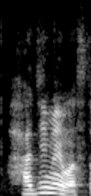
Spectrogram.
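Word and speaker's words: はじめまして: না ইয়ে অর্থ না ওকে তারপর হচ্ছে গিয়ে হা জি মে মাশি তে হাজিমে মাসতে অর্থ কি হাজি মে মাশিতে এইযে মে মাতে মাসিতে উচ্চারণটা হবে কি মাস্তে কি হবে এটা মাস্তে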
